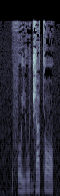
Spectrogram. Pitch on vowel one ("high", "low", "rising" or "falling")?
low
